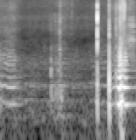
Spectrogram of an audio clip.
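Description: Honeybees buzz close by at the hive in short bursts, a few loud passes rising over a quieter hum.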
